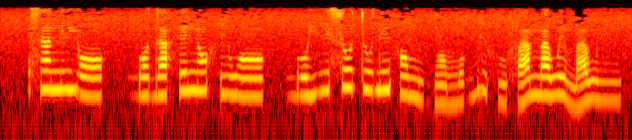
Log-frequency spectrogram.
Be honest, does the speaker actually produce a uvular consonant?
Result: no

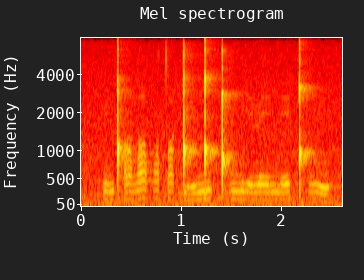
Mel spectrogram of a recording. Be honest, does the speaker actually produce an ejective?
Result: yes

